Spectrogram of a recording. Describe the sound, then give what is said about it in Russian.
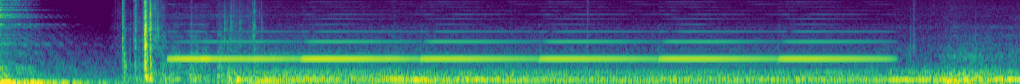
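A car speeds along a highway, its steady engine drone and low road rumble carrying a sustained high whine, with a brief sharp burst near the start. “Машина мчалась по автостраде, обгоняя все остальные, словно они решили установить новый рекорд скорости.”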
